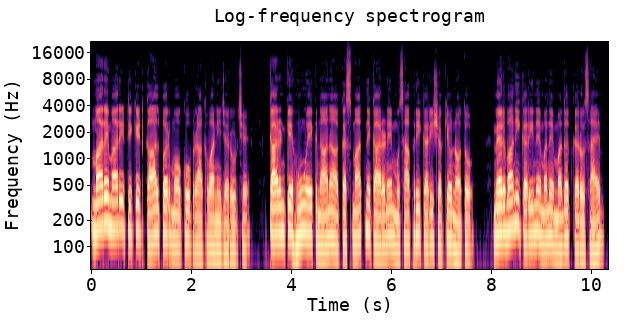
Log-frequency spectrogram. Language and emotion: Gujarati, sad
